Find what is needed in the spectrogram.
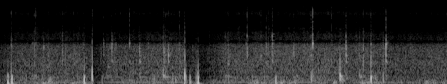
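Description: Rain falling steadily, with many irregular sharp taps of drops striking close by.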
